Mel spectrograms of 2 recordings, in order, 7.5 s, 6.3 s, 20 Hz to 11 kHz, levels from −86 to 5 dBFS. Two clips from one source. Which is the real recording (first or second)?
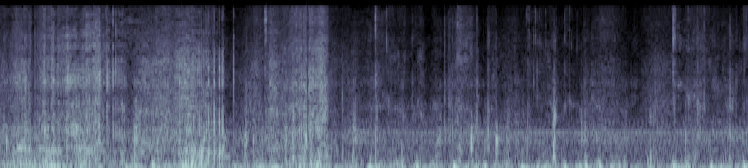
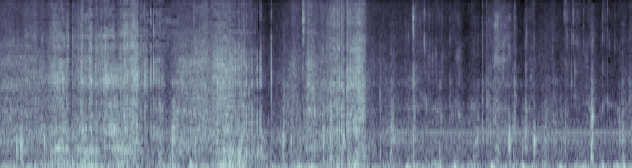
second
